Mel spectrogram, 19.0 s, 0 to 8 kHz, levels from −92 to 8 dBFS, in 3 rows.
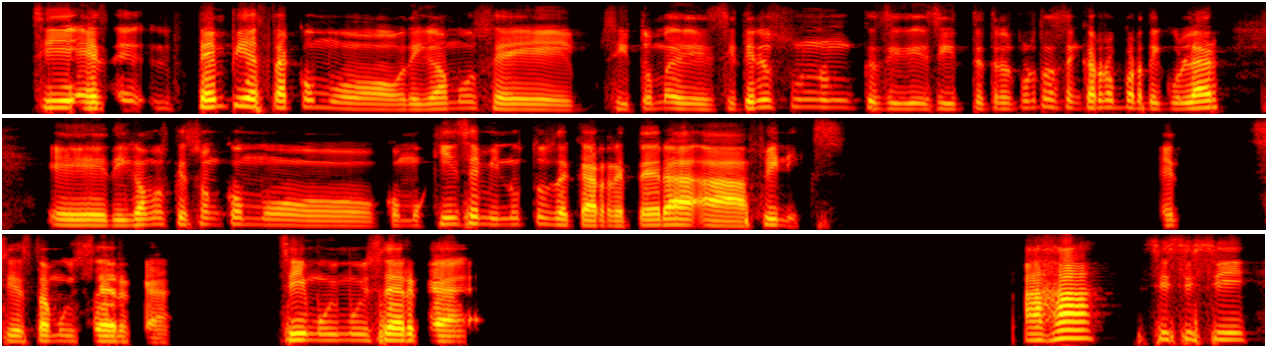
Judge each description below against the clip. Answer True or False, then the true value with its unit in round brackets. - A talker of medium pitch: True (155 Hz)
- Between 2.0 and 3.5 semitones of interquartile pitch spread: False (3.9 semitones)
